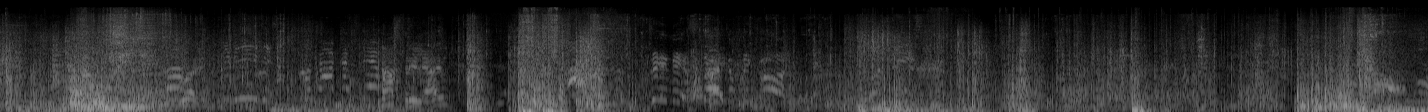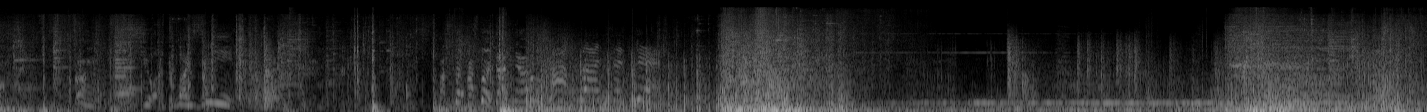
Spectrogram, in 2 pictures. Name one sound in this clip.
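Loud explosions boom nearby.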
